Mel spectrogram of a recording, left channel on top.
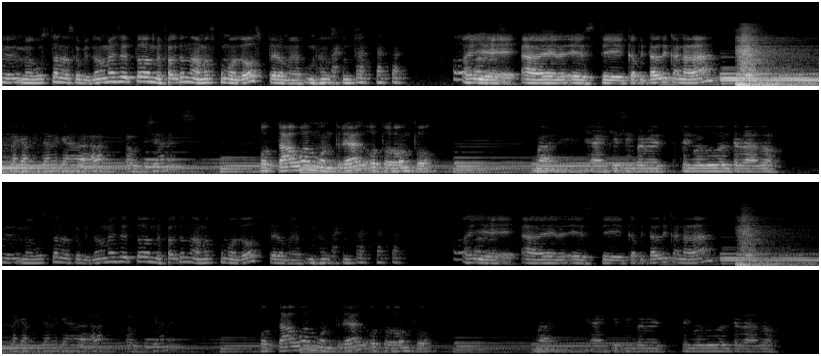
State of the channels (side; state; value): right; quieter; 14.0 dB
